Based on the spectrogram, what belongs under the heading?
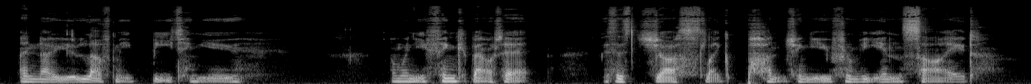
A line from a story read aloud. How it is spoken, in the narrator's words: she whispers to me again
